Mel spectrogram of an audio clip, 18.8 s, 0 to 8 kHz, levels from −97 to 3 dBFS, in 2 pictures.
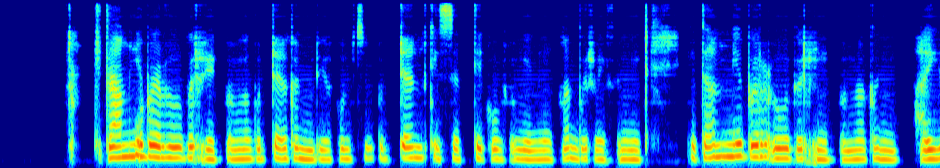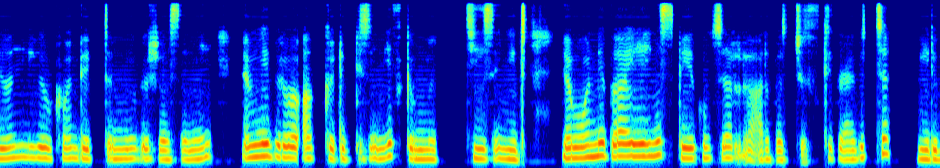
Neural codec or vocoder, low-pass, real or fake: codec, 16 kHz, 1 kbps, FunCodec, trained on LibriTTS, 50 frames a second; 7.2 kHz; fake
